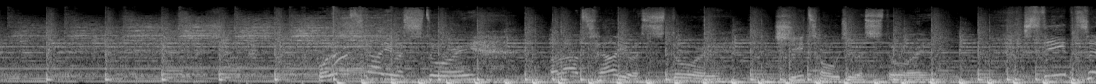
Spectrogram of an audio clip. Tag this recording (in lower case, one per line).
music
